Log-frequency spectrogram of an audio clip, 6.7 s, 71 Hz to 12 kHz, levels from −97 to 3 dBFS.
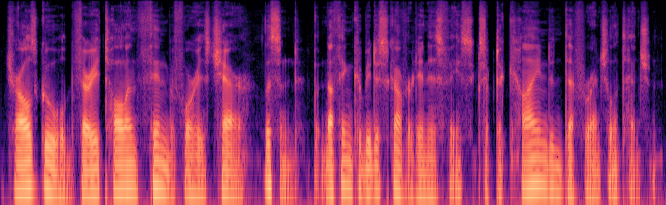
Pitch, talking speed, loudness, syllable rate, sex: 90 Hz, 215 wpm, -20 LUFS, 6.3 syllables/s, male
